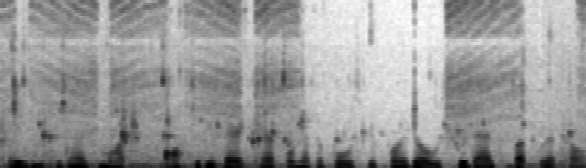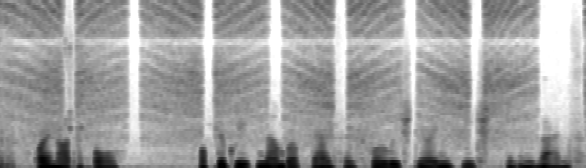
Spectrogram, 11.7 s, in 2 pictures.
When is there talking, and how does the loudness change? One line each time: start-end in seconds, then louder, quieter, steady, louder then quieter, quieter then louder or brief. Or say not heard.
0.1-11.6 steady.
